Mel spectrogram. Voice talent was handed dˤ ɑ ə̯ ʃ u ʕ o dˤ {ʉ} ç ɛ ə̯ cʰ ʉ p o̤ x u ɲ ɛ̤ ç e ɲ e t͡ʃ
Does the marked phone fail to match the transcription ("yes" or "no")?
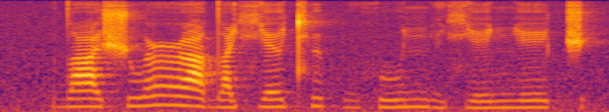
yes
